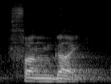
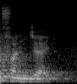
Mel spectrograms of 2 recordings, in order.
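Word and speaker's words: fungi: फिर प्रोटिस्टा, उसके बाद प्लांटी, उसी के साथ एनिमेलिया एंड देन फंगाई या फंजाई।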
